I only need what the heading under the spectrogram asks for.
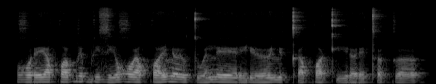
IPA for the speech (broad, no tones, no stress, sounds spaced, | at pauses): ʁʷ ɘ ɾ eː qʷ ə b e b i z i ʁʷ ɘː qʷ i l ɘː tʷ ɘ n eː ɾ i ɾʲ ɘː lʲ ə kʼ ɘ qʷ e kʼ i ɾ ɘ ɾ e tʼ ə k əː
